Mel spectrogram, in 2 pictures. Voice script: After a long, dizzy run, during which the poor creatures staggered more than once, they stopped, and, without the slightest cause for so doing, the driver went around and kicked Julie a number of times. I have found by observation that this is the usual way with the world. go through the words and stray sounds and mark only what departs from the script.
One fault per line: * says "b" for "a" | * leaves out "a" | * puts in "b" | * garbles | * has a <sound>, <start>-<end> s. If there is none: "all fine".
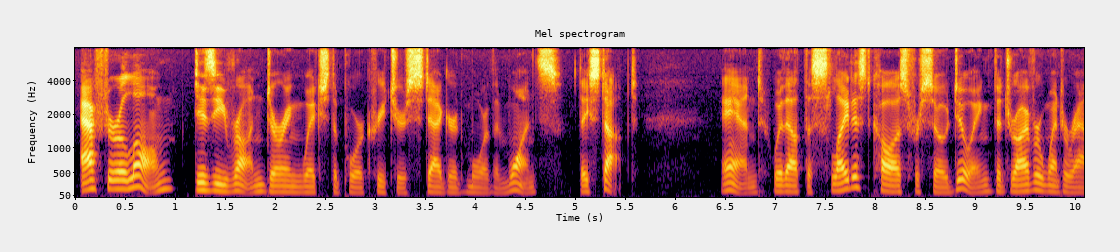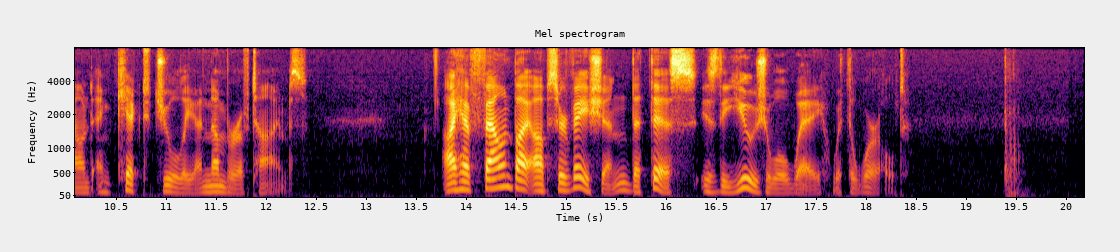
* has a thud, 19.4-19.8 s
